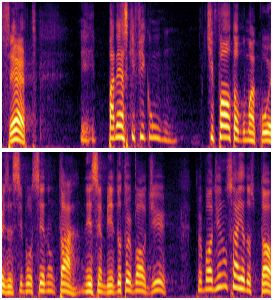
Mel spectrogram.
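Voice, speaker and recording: Using a fairly high pitch with very wide swings, a man talks at a moderate pace with long, frequent pauses, in a dry, close sound with no echo. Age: 60s. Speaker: orthopedic doctor. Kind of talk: interview.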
